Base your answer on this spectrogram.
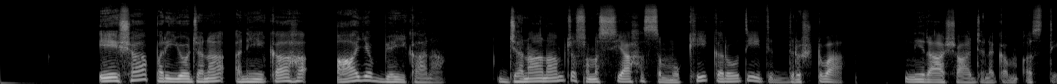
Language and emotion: Sanskrit, sad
